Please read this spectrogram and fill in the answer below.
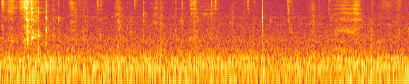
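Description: A crunchy bite into a raw apple about half a second in, then chewing with scattered small crunching clicks.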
